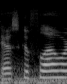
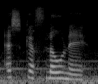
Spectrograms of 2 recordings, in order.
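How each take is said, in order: First: The word ends without a final vowel sound. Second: The word ends with an extra 'ah' vowel sound. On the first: The speaker calls it right. "you don't pronounce the E at the end?" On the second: The speaker calls it wrong. "I always pronounce it Escaflowne, which is weird because there isn't really an A after it"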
